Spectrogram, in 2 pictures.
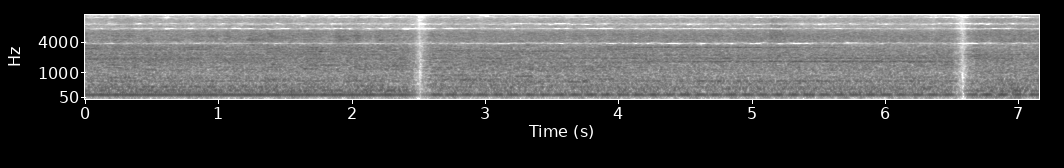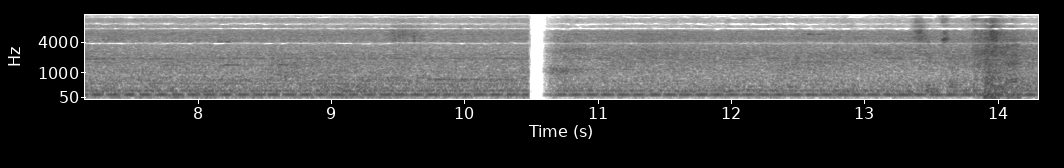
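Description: Steady low electrical or ventilation hum with a hiss over it, the room tone of a large indoor test hall, dropping out briefly three times.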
